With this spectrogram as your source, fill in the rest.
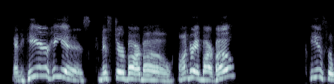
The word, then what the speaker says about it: Barbault: It's barau. That word up there. Oh, it's over there. That's spelled uh barbo. I have this on mirror so I don't know which side is which. Um, it's not a barbell.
